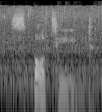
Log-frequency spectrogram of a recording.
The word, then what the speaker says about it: spotted: But the rule um in English in in pronunciation here is that if a word if a verb ends in T the ed ending is pronounced as itid spotted spotted.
